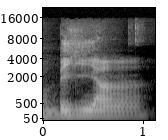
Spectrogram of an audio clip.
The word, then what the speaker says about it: bien: Alors bien, bien, la N no se pronuncia, es un sonido nasal.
